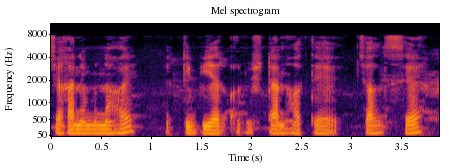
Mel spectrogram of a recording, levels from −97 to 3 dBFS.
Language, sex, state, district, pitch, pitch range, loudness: Bengali, male, Assam, Hailakandi, 110 Hz, 105-125 Hz, -21 LUFS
